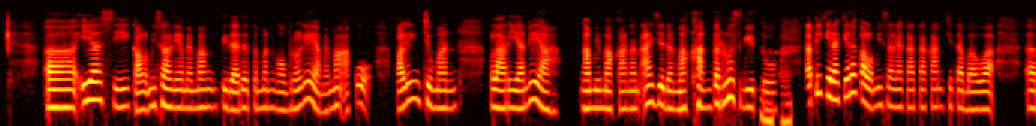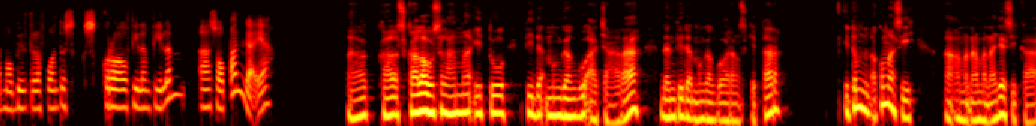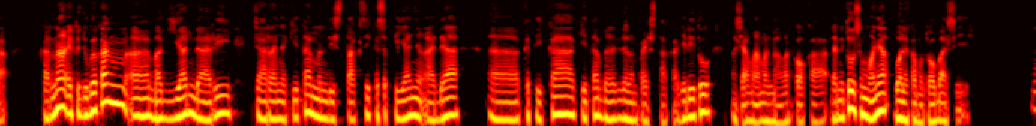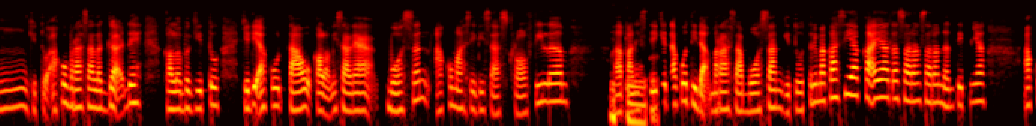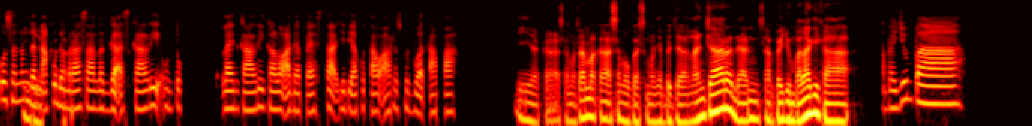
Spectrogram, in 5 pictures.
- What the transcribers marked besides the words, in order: laughing while speaking: "makan terus"; in English: "scroll"; in English: "scroll"; in English: "tipsnya"
- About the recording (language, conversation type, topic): Indonesian, advice, Bagaimana caranya agar saya merasa nyaman saat berada di pesta?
